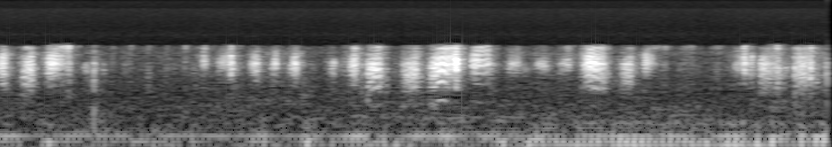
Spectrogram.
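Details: Grown woodpecker young begging as a parent, almost overwhelmed, feeds them: rapid, harsh, nasal calls in irregular bursts, roughly fifteen in six seconds, some louder and clustered, over a steady low hum.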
